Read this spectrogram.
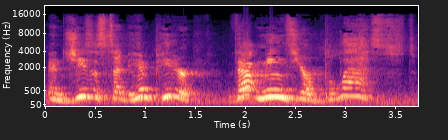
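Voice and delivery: loud, high preacher's proclamation; belted out. Acted. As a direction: belt it out with clarity and conviction. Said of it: "belt out with clarity and truth".

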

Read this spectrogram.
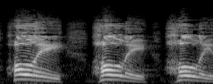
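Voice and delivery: three loud, high "Holy" calls, each falling; angels crying out. A narrator's reading. Preacher voicing the angels crying out, loud and high. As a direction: cry out "Holy" like a host of angels. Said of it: "angels all around crying out".

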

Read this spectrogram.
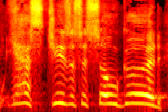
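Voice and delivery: cheesy sales pitch. Pretend. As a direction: oversell it like a salesman. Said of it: "We say".

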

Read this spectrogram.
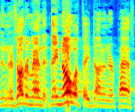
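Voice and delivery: usual speaking voice

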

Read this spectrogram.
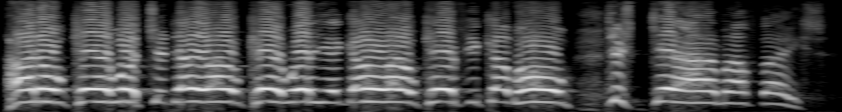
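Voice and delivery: loud, high, furious father's rant; angry yell. Retold or imitated. A frustrated husband blowing up at his wife and kids, loud angry yell. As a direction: bark it at the family like a fed-up dad. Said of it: "they just lose their mind".

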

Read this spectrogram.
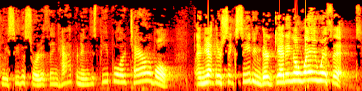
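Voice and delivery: high, rising cry of protest; anguished cry. Acted. Preacher voicing the psalm's cry of the heart, anguished. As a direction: cry it out in pleading dismay. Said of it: "It expresses this cry of our hearts".

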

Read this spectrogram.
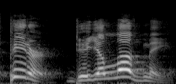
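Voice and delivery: loud, high, earnest question; the Lord asking. Acted. The Lord asking Peter a second time, loud and high. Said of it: "the Lord says".

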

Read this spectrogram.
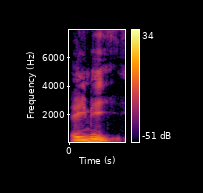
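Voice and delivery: "Eimi" said as AY-mee, falling; Greek eimi. Shown as a demonstration. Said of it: "in Greek, it's just one word".

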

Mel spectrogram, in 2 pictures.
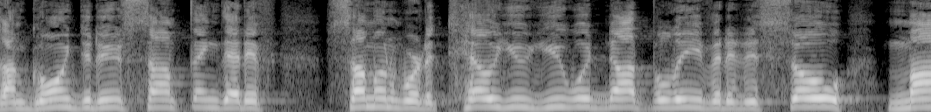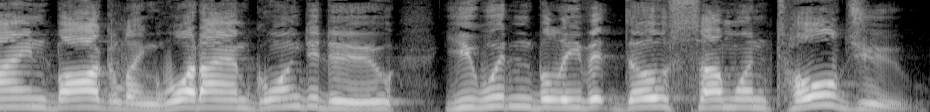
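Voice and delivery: God answering the prophet. Acted. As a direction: announce it as God, with weight. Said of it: "God answers and says".

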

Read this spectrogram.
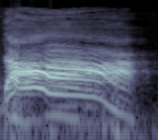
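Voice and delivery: sudden high scream of pain, mock-scared; stung scream. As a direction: yelp as if stung in the back. Beaver stung mid-river.

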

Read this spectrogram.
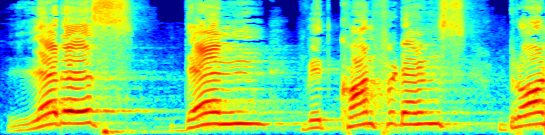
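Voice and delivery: slow, loud, solemn reading of the verse; fervent slow recitation; scripture reading. Acted. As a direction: proclaim the verse slowly to the church. Reads verse aloud to congregation.

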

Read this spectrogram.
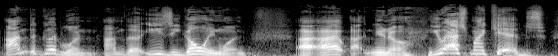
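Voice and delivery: normal talking voice

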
